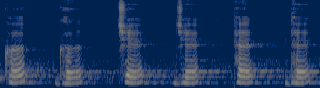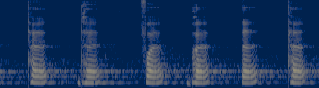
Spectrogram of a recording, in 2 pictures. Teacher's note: इनमें अधिक वायु उच्चारित होती है अधिक वायु बाहर आती है मुख से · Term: महाप्राण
